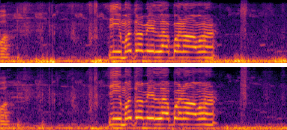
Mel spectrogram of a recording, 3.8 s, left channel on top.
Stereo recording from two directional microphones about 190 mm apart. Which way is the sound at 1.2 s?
5° left (ahead or behind).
